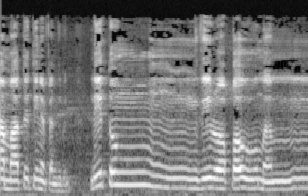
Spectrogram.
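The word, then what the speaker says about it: لتنذر: এইগুলো করা যাবে না লিতুনজিরা বলবেন রটাকে মোটা করে উচ্চারণ করবেন লিতুনজিরা কওমান মা কওমাম গুণ হবে মাম মা মাতে তিন টান দিবেন লিতুনজিরা কওমান মা উনজিরা উনজিরা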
